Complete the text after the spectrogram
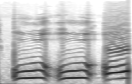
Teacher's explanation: हमारे होठ जो हैं एक वृत्त के समान खुलेंगे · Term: वृत्ताकार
